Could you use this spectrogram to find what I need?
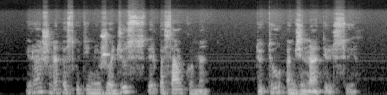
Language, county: Lithuanian, Šiauliai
